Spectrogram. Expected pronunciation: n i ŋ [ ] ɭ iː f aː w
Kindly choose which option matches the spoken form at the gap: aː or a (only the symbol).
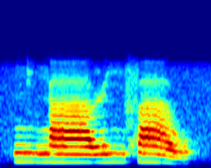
aː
